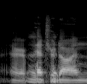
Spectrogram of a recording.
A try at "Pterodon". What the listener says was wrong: the P is silent.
